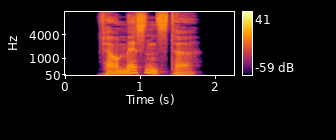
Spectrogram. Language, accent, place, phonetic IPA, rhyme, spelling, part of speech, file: German, Germany, Berlin, [fɛɐ̯ˈmɛsn̩stɐ], -ɛsn̩stɐ, vermessenster, adjective, De-vermessenster.ogg
- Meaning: inflection of vermessen: 1. strong/mixed nominative masculine singular superlative degree 2. strong genitive/dative feminine singular superlative degree 3. strong genitive plural superlative degree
